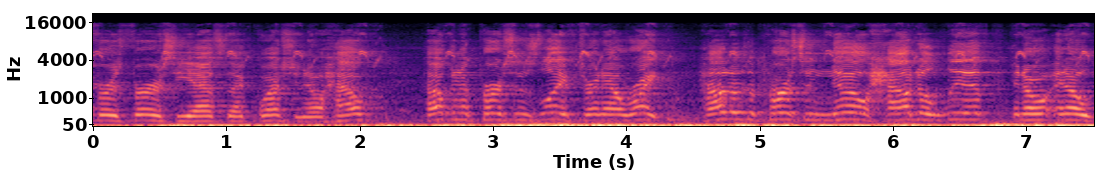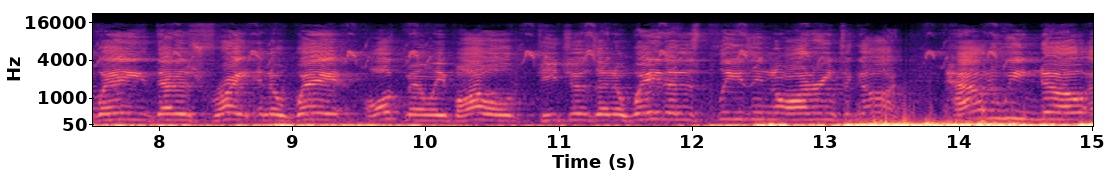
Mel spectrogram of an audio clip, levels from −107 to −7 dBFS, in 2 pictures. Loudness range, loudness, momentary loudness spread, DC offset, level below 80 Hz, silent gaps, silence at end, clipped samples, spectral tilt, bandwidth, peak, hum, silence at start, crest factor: 11 LU; -27 LUFS; 16 LU; under 0.1%; -18 dBFS; none; 0 s; under 0.1%; -4.5 dB/octave; 11 kHz; 0 dBFS; none; 0.05 s; 14 dB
